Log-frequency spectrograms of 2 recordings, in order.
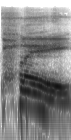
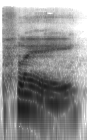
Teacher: vocês lembram que a gente já falou que p ele é aspirado quando tá em posição inicial, né? Ele continua aspirado mesmo se depois dele tiver um lã, certo?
